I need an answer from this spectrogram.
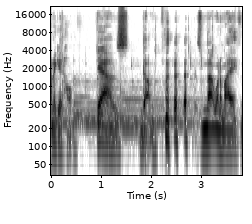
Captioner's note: laughs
